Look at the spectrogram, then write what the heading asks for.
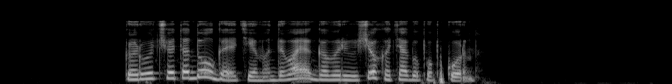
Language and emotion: Russian, neutral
